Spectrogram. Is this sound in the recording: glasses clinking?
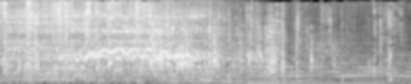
no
